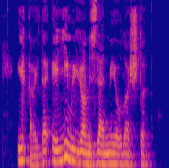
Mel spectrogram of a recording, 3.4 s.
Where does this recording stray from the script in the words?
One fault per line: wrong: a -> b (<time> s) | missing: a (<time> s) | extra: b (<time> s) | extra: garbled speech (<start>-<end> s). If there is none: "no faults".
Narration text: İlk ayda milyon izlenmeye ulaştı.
extra: elli (0.9 s)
